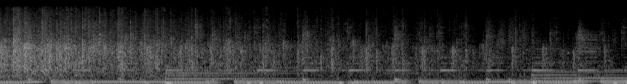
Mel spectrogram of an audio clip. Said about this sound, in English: Let's have one more round of applause for Tony, and welcome back, Andrea and Eric.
